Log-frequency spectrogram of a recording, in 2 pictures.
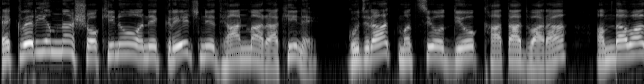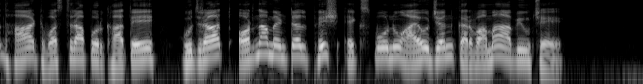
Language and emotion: Gujarati, neutral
